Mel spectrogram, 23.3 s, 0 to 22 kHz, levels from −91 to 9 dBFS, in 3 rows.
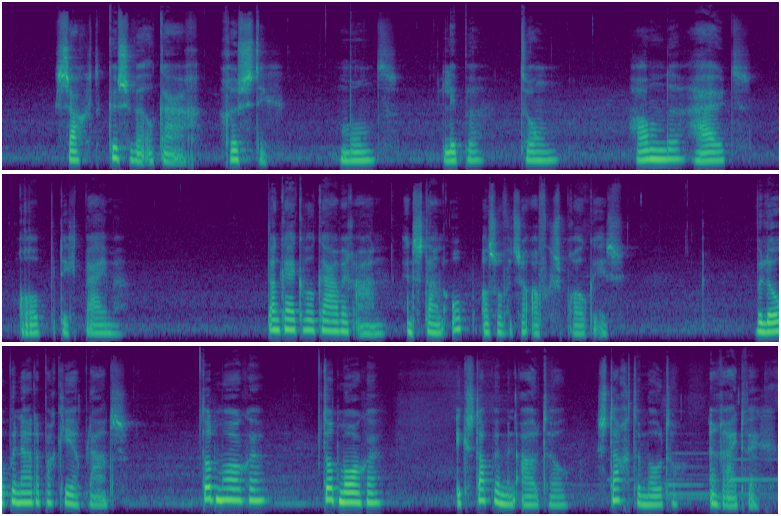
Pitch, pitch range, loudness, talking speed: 175 Hz, 160-205 Hz, -25 LUFS, 125 wpm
